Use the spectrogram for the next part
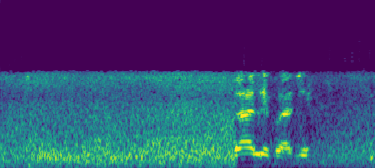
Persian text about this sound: فکر میکنم شما یک جایی هم هستید کنار اقیانوسی، جایی باد شدیدی میاد. من الان لس آنجلس هم. بله بله. ولی دبی که زندگی میکنم اونجا هم خلیج فارس دیگه. بله الان هم باد خیلی شدیدی داره میاد.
